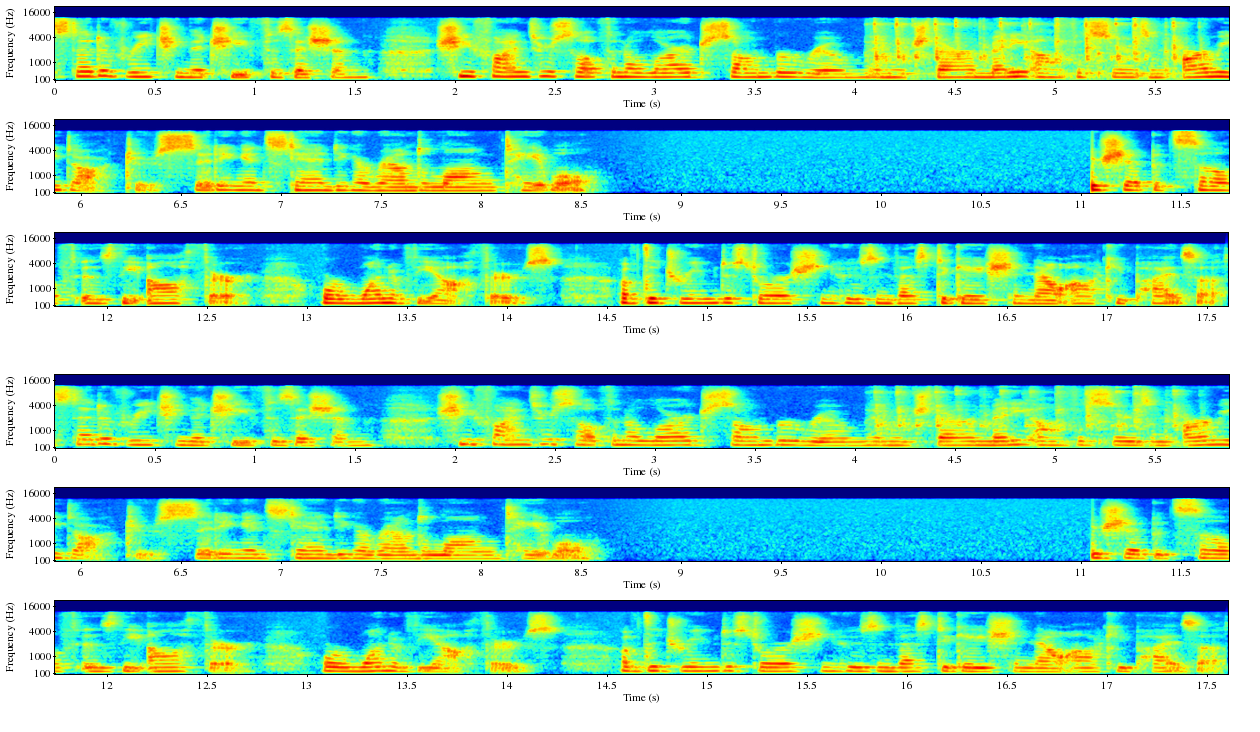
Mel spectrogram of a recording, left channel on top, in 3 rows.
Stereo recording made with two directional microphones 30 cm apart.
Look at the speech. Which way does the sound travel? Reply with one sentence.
You can hear the speech stay put.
